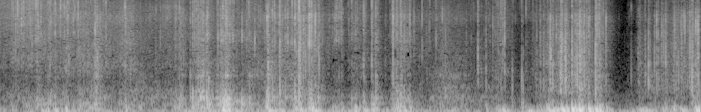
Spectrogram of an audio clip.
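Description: Long fingernails scratch and brush against the grain of a sheet of fabric covered in small gold sequins. The result is a continuous, bright, crinkling rasp with tearing-like scrapes over a soft low rumble. It swells and fades as the strokes speed up and slow down.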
